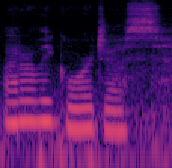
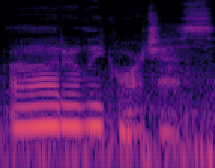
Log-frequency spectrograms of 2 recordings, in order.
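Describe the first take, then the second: First: Said in the usual way. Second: Slow awed whisper. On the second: Real, not acted. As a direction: breathe it out in a whisper. Admiring the view twice.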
